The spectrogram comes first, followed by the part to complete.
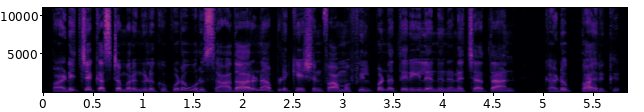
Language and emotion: Tamil, disgusted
